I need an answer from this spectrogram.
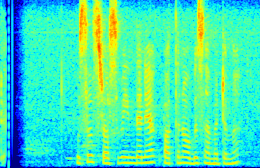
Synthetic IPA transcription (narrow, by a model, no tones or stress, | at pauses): ə̰ | usasrasəʋind̪ənejak̚pat̪ːənəobəsæməʈəmə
